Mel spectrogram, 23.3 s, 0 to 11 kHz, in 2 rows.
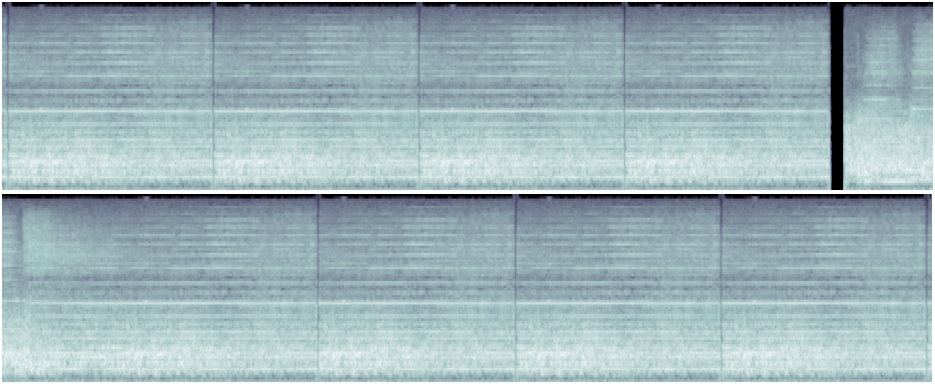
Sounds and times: Music: 0.0s - 23.2s.

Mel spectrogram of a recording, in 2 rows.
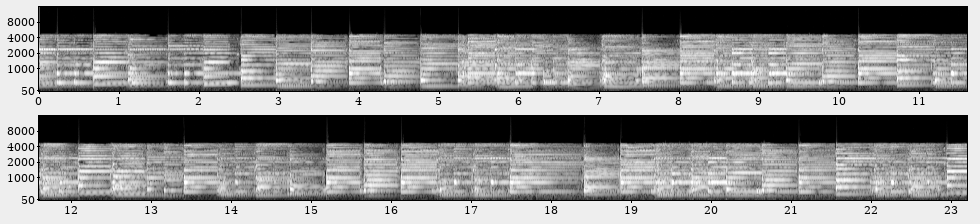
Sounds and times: Banjo: 0.0s - 23.2s.

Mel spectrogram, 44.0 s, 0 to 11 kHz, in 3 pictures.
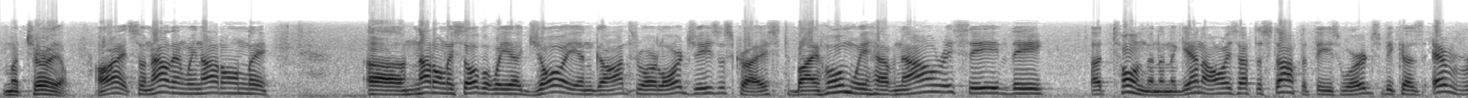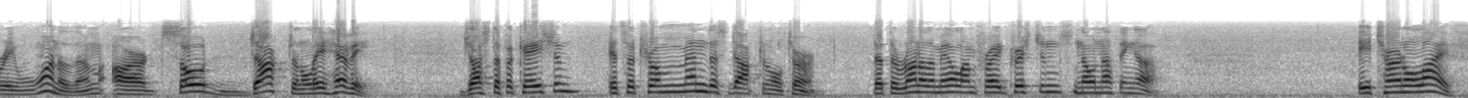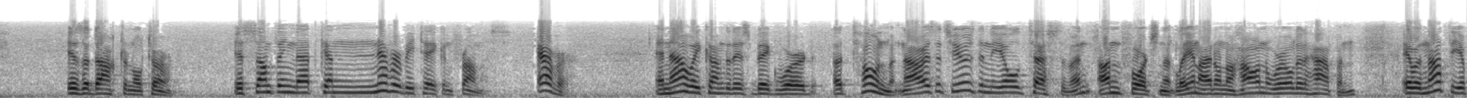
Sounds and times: Speech: 0.0s - 2.7s, 3.6s - 18.4s, 19.3s - 26.3s, 28.2s - 29.3s, 30.0s - 35.2s, 35.9s - 44.0s
White noise: 0.0s - 44.0s.

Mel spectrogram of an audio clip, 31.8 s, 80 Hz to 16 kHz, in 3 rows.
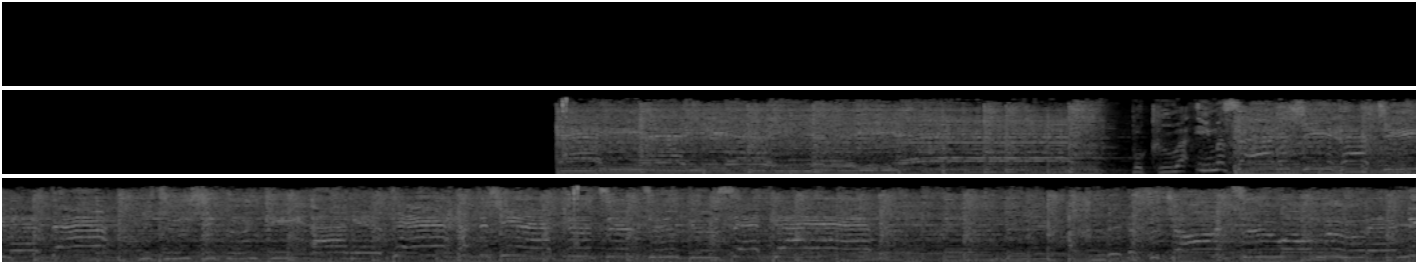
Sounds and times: Music: 14.8s - 19.0s, 19.8s - 31.8s.

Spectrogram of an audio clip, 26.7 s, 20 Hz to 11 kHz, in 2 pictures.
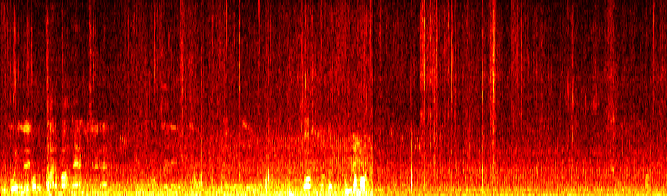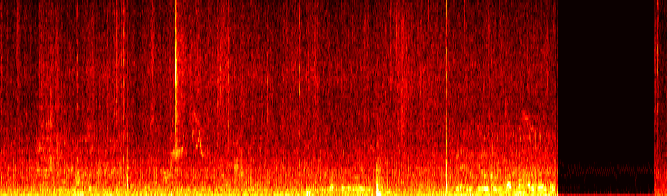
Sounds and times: Outside, rural or natural: 0.0s - 26.6s
Speech: 22.4s - 24.5s.

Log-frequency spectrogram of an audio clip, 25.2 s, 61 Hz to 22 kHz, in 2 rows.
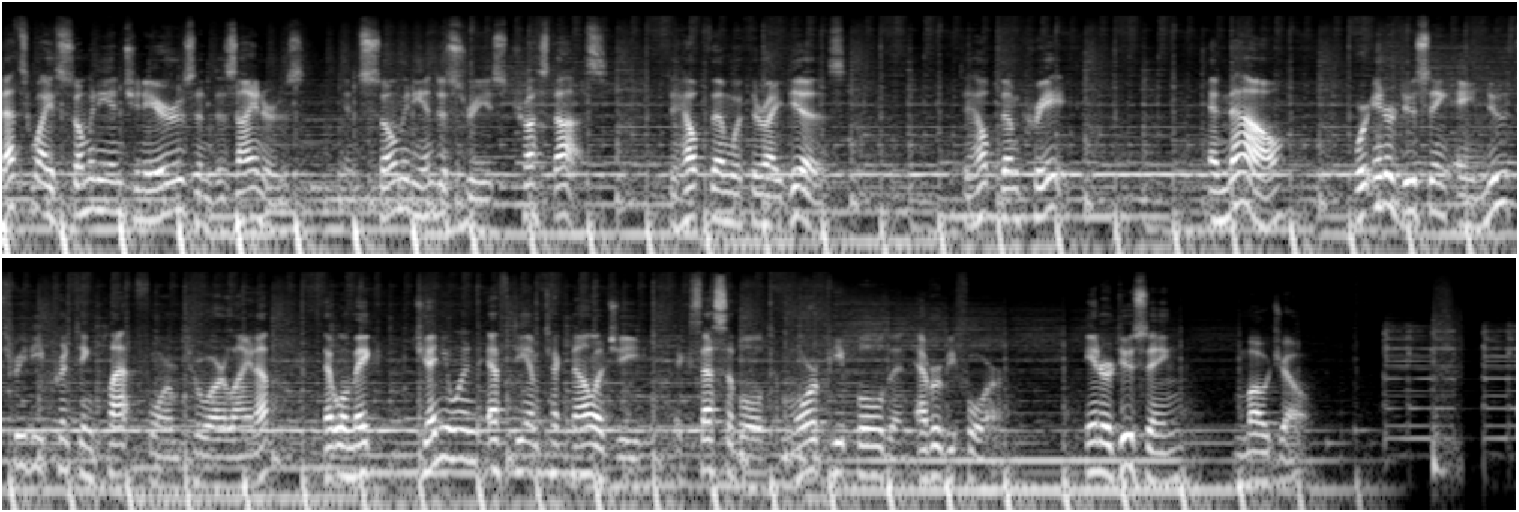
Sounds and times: Speech: 0.0s - 5.0s, 5.6s - 7.0s, 8.0s - 8.9s, 10.0s - 10.7s, 11.3s - 21.0s, 21.6s - 23.6s
Music: 0.0s - 25.2s.

